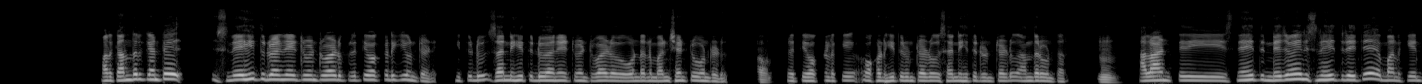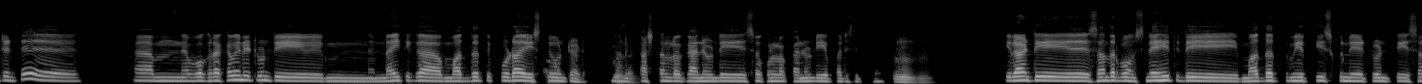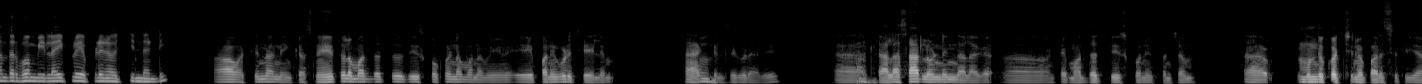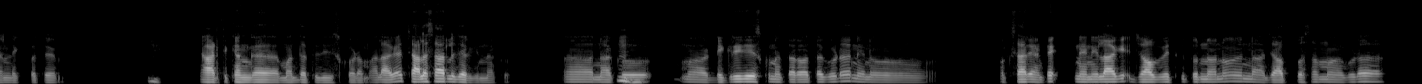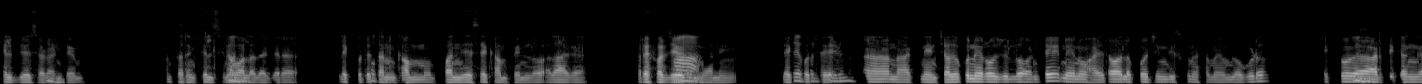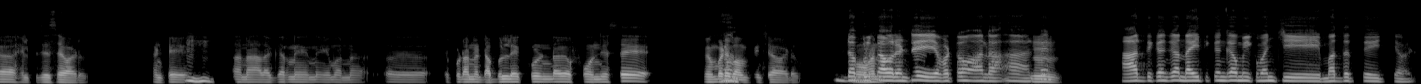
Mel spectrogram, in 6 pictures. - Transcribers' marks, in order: other background noise; in English: "లైఫ్‌లో"; in English: "జాబ్"; in English: "జాబ్"; in English: "హెల్ప్"; in English: "కంపెనీలో"; in English: "రిఫర్"; in English: "ప్రిఫర్"; in English: "కోచింగ్"; in English: "హెల్ప్"
- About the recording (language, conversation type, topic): Telugu, podcast, స్నేహితుడి మద్దతు నీ జీవితాన్ని ఎలా మార్చింది?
